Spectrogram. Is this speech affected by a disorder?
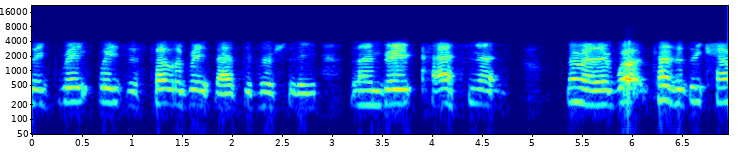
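Yes: cerebral palsy.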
